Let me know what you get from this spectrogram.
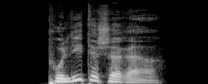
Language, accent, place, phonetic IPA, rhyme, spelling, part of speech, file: German, Germany, Berlin, [poˈliːtɪʃəʁɐ], -iːtɪʃəʁɐ, politischerer, adjective, De-politischerer.ogg
- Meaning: inflection of politisch: 1. strong/mixed nominative masculine singular comparative degree 2. strong genitive/dative feminine singular comparative degree 3. strong genitive plural comparative degree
